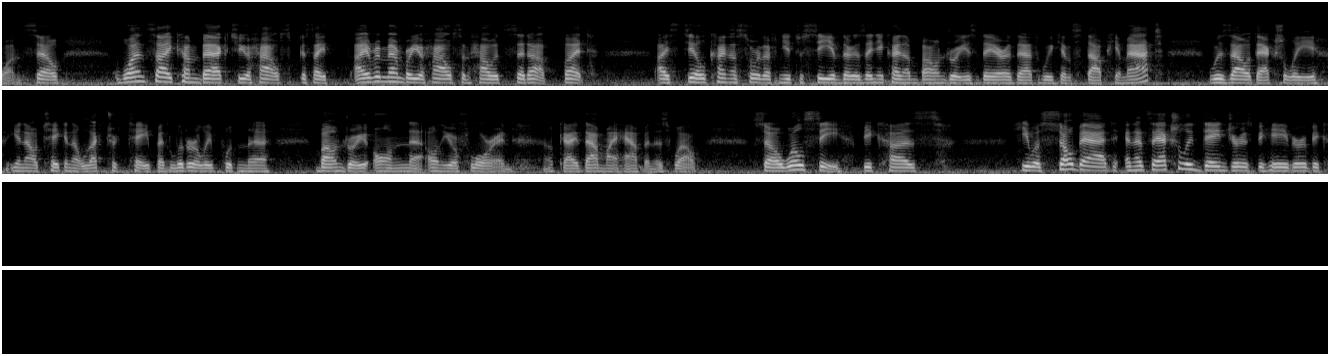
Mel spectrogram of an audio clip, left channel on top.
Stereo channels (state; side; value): silent; right; 59 dB below the other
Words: So once I come back to your house, because I remember your house and how it's set up, but I still kind of sort of need to see if there is any kind of boundaries there that we can stop him at without actually, you know, taking electric tape and literally putting the boundary on your flooring. Okay, that might happen as well. So we'll see, because he was so bad, and it's actually dangerous behavior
